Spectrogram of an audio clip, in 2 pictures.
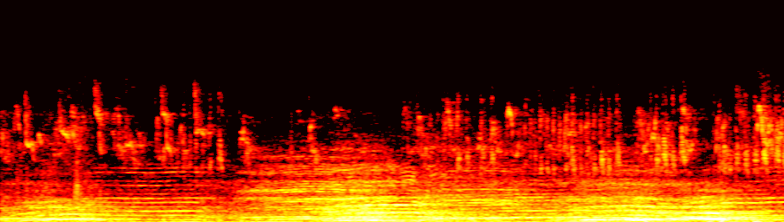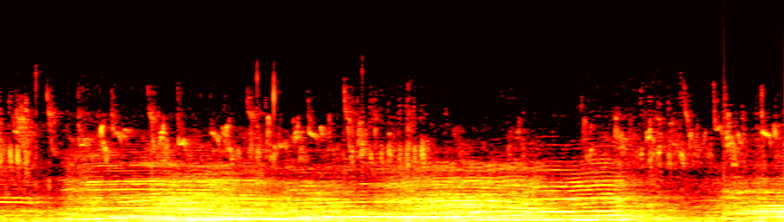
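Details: A herd of cows turned back into pasture in the Netherlands, the so-called cow dance, including black cows: a dense chorus of long, wavering moos overlapping throughout, swelling in loudness toward the middle.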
